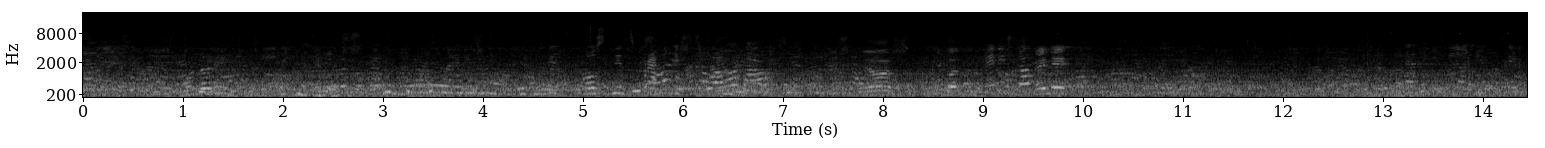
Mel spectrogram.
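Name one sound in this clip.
A crowd of people chatter on a busy street outdoors.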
